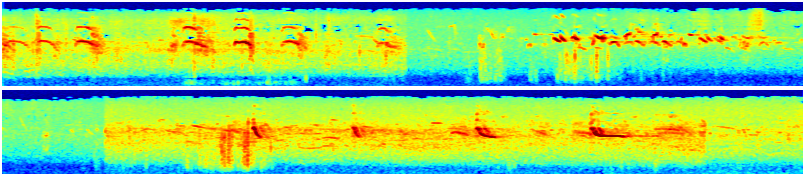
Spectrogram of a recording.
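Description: Wild birds calling over a steady outdoor hiss: first a run of short chirping calls about three a second, then a quick chatter of high calls, then scattered falling calls, the loudest near the end.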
